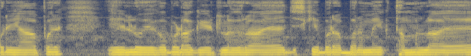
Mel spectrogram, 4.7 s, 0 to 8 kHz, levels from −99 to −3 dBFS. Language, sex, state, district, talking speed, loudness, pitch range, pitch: Hindi, male, Uttar Pradesh, Shamli, 205 wpm, -14 LUFS, 110-115 Hz, 110 Hz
